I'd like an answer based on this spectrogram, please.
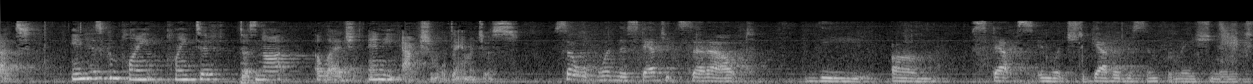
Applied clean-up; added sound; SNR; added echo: none; Bowed string instrument; 14 dB; none.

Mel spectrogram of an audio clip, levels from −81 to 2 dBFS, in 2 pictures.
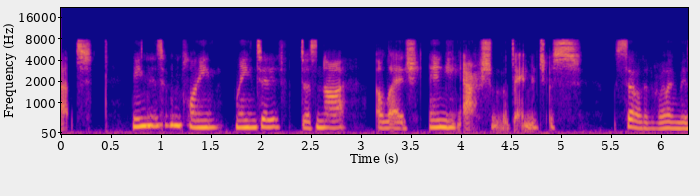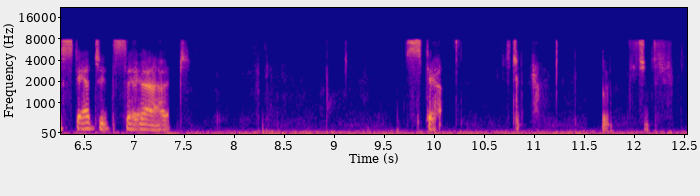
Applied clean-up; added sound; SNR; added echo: neural diffusion model UNIVERSE++.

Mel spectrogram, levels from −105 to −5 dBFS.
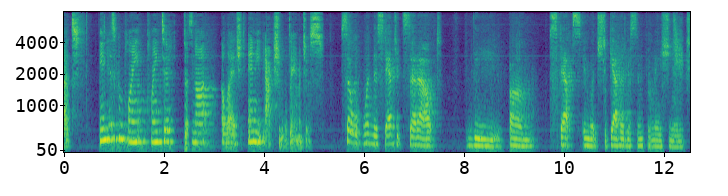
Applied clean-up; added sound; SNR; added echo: neural mask model RNNoise.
